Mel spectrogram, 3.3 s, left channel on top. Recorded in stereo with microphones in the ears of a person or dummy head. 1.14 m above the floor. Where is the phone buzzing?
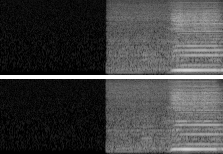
45° right (ahead or behind), 0.8 m.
